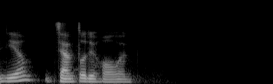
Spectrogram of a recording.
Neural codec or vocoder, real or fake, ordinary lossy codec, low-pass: codec, 16 kHz, about 1 kbps, DyCAST, with the encoder's durations; fake; none; 7.2 kHz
